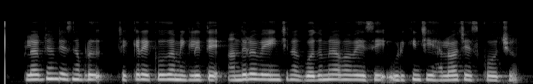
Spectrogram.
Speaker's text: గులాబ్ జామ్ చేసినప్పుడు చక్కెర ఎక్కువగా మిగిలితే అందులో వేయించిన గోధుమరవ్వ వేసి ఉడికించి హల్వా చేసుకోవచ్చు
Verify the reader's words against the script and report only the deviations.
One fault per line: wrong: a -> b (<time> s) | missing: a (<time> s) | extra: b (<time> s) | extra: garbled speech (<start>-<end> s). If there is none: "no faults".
no faults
